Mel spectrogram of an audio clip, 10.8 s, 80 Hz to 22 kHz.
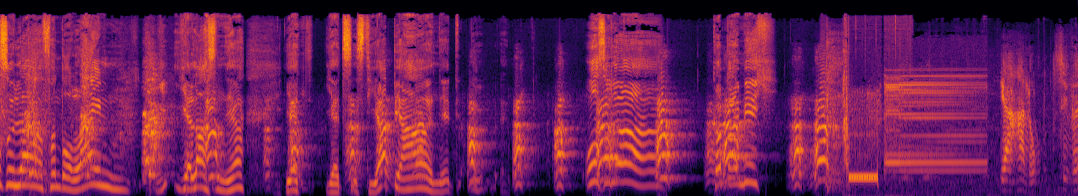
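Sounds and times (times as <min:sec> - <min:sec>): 
speech: 0:00.0 - 0:09.1, 0:10.0 - 0:10.7
short sharp dog-like yelps: 0:01.4 - 0:02.8, 0:04.7 - 0:08.5
two-tone doorbell chime: 0:08.8 - 0:09.9.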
